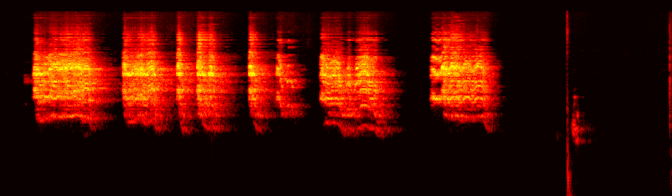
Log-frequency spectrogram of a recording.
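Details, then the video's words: Fox voice played for children during a musical telling of a Romanian folk tale: a series of harsh, raspy screams of about a second each, seven bursts with short gaps, then silence. "Bērni, bet vai jūs zināt, kā skan lapsas balss?"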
